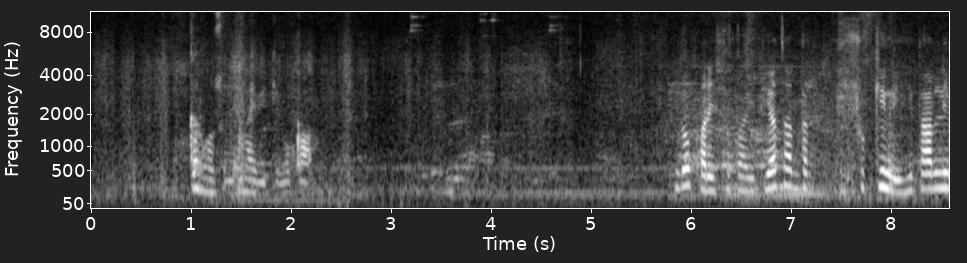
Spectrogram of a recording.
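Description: A middle-aged woman speaks with animation nearby.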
